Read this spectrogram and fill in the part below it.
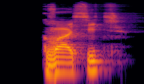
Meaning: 1. to make sour 2. to booze 3. to beat, to thrash
- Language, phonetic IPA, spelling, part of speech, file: Russian, [ˈkvasʲɪtʲ], квасить, verb, Ru-квасить.ogg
